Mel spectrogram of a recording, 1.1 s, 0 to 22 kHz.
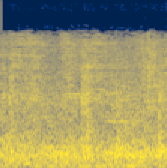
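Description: A train in Trainz 2022 rolls along the track with a steady, rumbling wheel-on-rail drone and faint rhythmic clatter, close and continuous with no talk over it.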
